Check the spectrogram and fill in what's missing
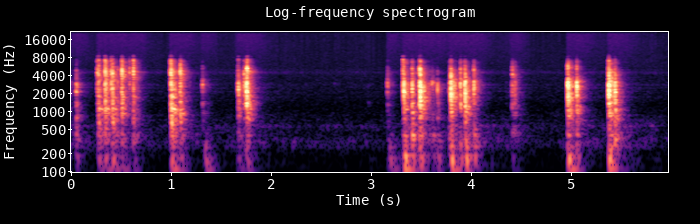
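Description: Code typed on a computer keyboard, close quiet clicking keystrokes in two quick clusters separated by a brief pause, alone without talk.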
